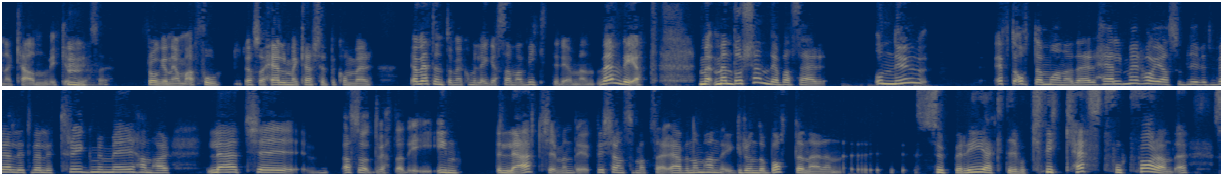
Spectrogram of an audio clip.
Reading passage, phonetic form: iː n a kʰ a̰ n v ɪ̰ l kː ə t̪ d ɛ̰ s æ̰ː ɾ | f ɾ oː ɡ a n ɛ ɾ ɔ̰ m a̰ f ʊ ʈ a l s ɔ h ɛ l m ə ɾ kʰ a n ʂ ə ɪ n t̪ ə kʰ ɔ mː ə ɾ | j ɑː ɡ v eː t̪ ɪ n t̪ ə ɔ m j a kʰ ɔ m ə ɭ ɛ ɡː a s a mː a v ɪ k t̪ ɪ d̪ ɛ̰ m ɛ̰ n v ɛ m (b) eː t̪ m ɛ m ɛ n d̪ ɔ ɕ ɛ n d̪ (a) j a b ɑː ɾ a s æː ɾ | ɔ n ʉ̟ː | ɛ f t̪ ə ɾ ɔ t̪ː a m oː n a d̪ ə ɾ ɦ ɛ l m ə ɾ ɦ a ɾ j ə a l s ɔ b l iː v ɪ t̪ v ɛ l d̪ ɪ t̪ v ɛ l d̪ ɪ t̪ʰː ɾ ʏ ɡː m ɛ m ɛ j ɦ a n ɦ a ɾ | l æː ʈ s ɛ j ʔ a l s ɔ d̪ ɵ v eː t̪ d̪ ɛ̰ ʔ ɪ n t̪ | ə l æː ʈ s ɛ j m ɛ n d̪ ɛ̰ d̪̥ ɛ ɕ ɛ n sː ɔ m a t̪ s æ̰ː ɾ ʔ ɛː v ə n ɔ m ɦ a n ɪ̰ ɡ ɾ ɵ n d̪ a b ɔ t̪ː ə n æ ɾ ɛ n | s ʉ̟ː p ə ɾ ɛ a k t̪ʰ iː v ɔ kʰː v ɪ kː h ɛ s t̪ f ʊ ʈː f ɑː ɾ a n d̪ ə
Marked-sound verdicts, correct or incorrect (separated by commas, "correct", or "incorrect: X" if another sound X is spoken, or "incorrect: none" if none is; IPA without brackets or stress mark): incorrect: v, incorrect: ə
